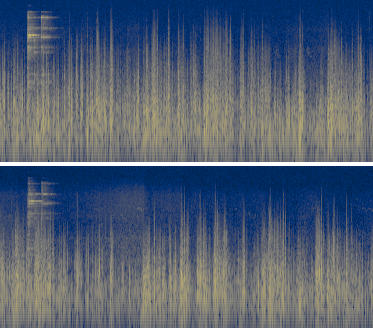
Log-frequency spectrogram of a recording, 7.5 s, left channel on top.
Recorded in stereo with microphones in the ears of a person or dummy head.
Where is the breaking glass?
35° left (ahead or behind), 3 m.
